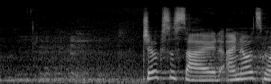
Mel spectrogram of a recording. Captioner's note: attendees laughing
